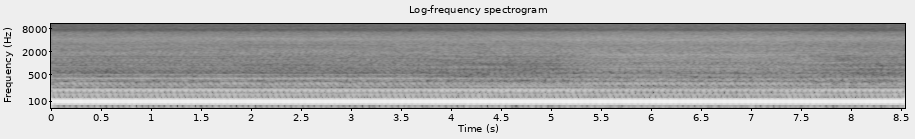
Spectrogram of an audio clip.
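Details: 2013 Ram 3500 6.7L Cummins with a fan clutch that was locked up all the time, revved to 2000 rpm after the repair. Coolant is at 112, and a smooth, steady drone with no fan roar means normal operation.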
